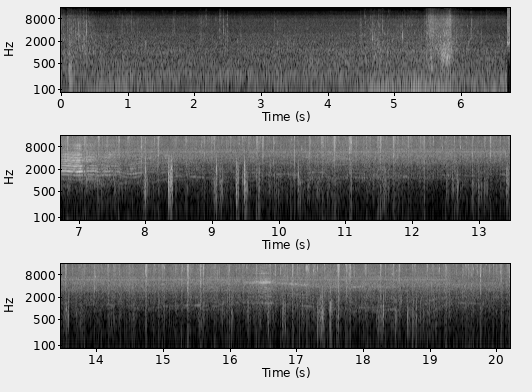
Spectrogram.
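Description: Shallow sea water lapping and splashing around hands and a knife as a fish is cleaned at the water's edge. From about seven seconds in come many small, sharp splashes and clicks.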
